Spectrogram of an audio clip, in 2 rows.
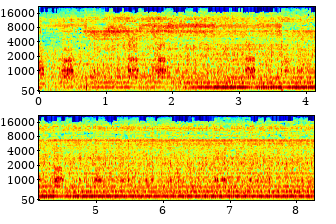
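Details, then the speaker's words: VW Gol G5 idling with a steady whirring drone and faint intermittent chirps; no play found, traced to the worn AC compressor belt, and the noise stopped after swapping the belt. "Não tem barulho nenhum, não tem folga aqui. O problema provavelmente vai estar na correia do... Essa correia aqui, do compressor."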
